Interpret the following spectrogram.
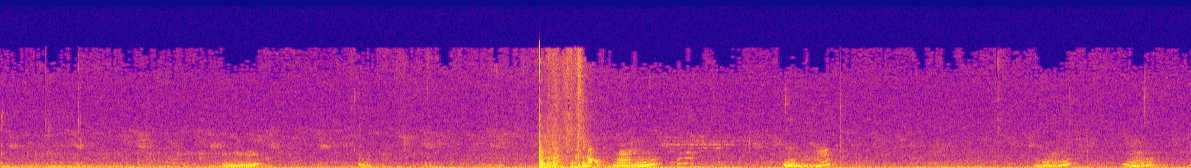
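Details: While nursing on their mother cat, little kittens give soft, brief meows at irregular intervals, with a sharp click-like knock midway and a low background rumble throughout.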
